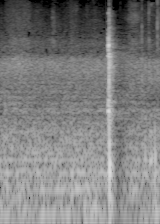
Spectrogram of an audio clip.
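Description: Steady room tone with a single sharp click about one and a half seconds in.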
